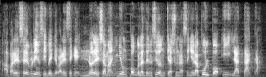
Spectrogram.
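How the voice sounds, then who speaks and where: Irreverent bright-voiced Rioplatense narrator. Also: male voice, mid-range voice, fairly quick, dull audio, soft background music. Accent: Rioplatense Spanish. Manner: irreverent, slangy, deadpan. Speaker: host summarizing films. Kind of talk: comic movie recap narration.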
